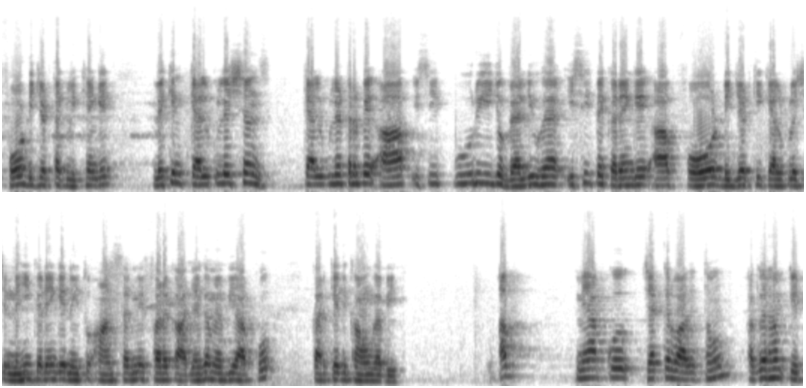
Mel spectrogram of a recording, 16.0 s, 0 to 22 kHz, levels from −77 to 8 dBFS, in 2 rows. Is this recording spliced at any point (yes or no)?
yes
